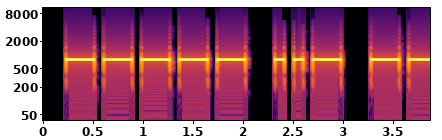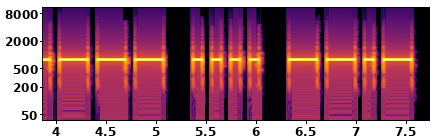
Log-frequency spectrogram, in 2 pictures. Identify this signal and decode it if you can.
Morse code, heard as a keyed tone, about 13 wpm, 800 Hz. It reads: 0U0HQ
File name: LEZIONI / 6 PKX0 / 6 PKX0 12wpm 2231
